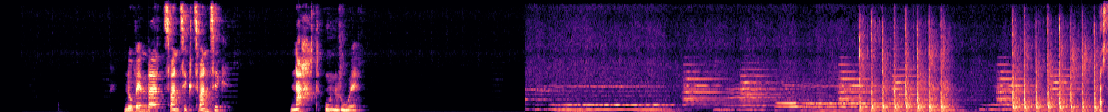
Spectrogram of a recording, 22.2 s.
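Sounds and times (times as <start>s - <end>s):
speech: 2.5s - 4.6s, 5.8s - 7.3s
church tower bell striking midnight: 10.5s - 22.1s.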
